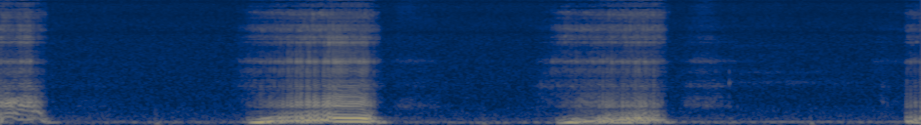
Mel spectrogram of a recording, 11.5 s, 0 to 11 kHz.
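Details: Snoring recording made as sleep ASMR: deep, rattling snores on each in-breath with quiet out-breaths between, about 15 breaths a minute; ordinary sleep snoring.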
